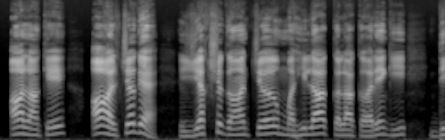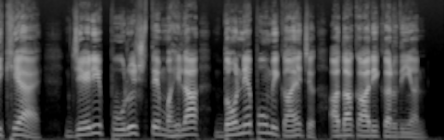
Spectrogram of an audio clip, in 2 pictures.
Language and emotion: Dogri, neutral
